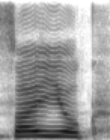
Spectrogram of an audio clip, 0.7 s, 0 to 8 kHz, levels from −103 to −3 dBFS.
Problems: continuous background conversations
